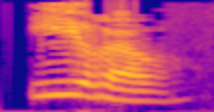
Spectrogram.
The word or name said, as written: jich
